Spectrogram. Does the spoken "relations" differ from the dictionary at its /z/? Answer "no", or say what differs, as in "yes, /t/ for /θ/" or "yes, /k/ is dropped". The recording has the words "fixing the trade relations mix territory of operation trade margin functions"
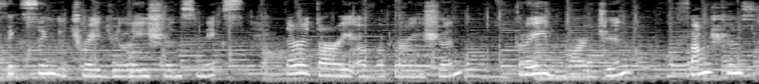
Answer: yes, /s/ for /z/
